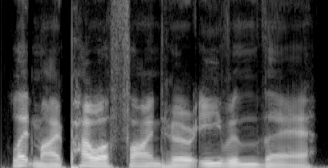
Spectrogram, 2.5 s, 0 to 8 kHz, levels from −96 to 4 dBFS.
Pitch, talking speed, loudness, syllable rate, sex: 110 Hz, 170 wpm, -17 LUFS, 4.4 syllables/s, male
